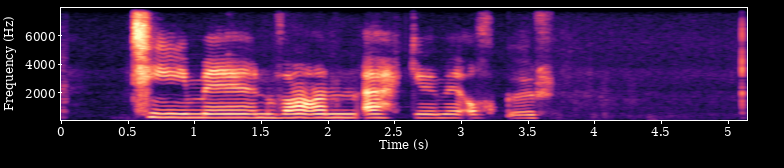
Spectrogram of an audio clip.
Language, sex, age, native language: Icelandic, female, 8, Icelandic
